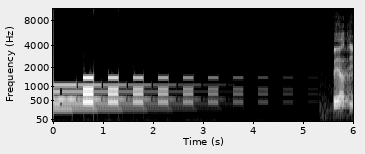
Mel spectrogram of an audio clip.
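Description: Electronic logo jingle: a held synthesizer chord fading out, then a short chord repeated about twice a second, each repeat quieter, echoing away to nothing a little past the middle.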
